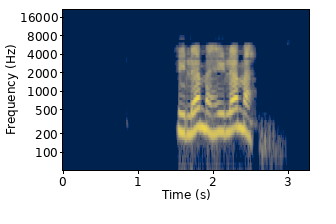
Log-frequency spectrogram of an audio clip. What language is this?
Bashkir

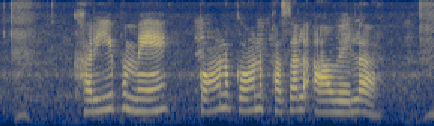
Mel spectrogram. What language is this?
Bhojpuri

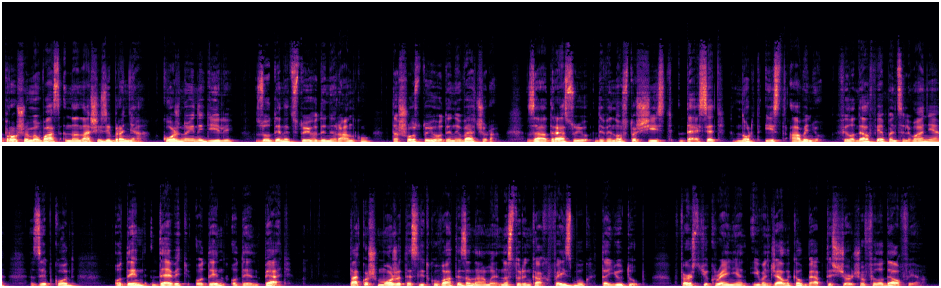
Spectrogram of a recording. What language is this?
Ukrainian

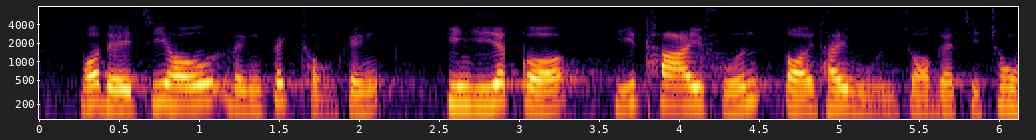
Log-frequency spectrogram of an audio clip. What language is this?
Cantonese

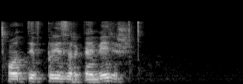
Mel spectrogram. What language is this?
Russian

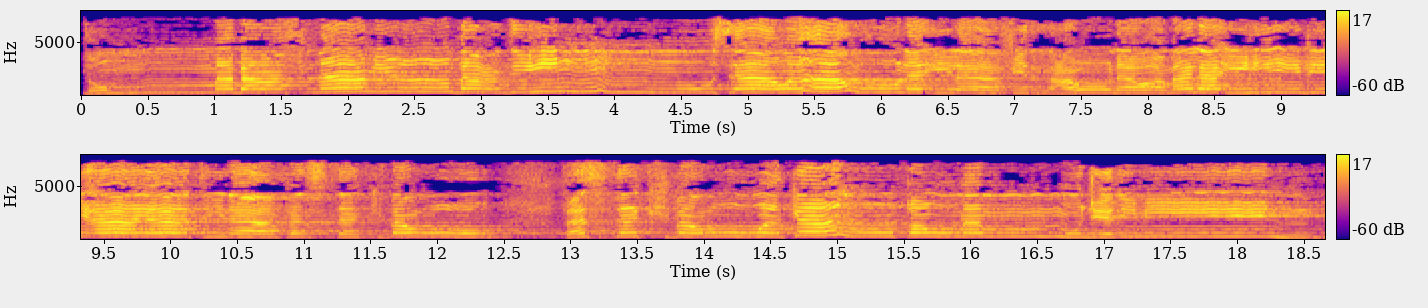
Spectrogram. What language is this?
Arabic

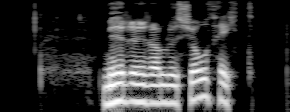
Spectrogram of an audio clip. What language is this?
Icelandic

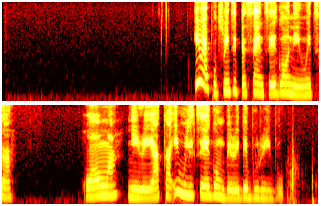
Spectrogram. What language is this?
Igbo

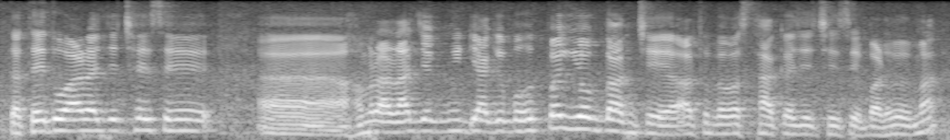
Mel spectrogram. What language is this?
Maithili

